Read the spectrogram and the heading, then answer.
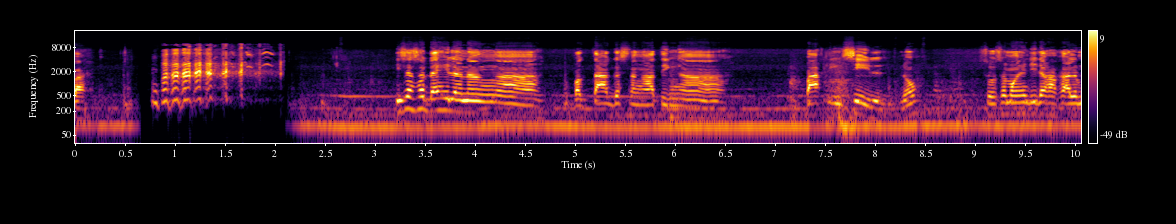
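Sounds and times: backhoe engine running: 0.0 - 0.7, 2.1 - 10.0
burst of laughter: 0.8 - 2.1.

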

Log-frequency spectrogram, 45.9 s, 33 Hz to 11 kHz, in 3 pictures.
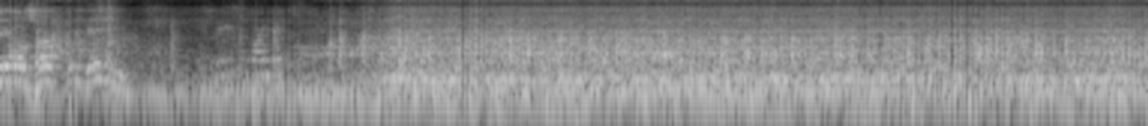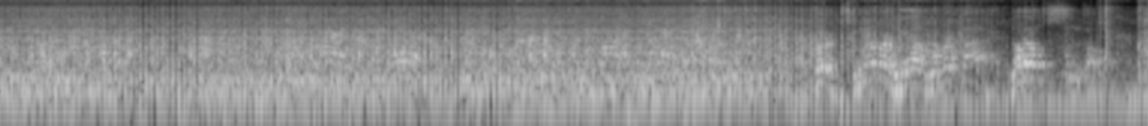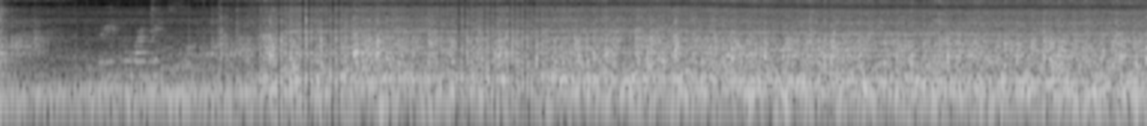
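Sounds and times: plastic balls clattering in drum: 4.4 - 31.4, 33.4 - 45.9.

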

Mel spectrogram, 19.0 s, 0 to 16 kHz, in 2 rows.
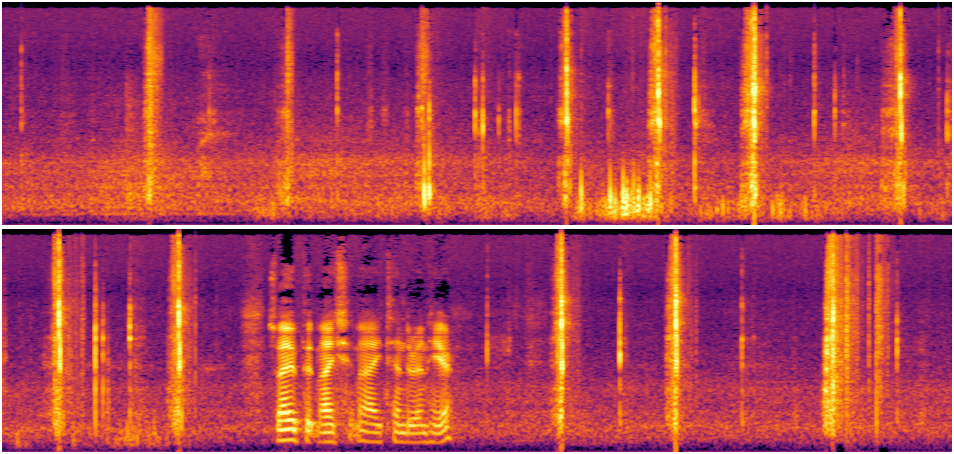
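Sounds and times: fire steel scraping on knife: 1.2 - 1.7, 2.7 - 7.7, 8.3 - 11.4, 14.4 - 15.3, 16.1 - 16.5, 17.7 - 18.5.

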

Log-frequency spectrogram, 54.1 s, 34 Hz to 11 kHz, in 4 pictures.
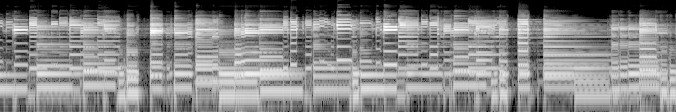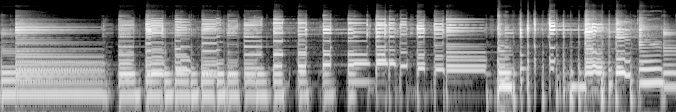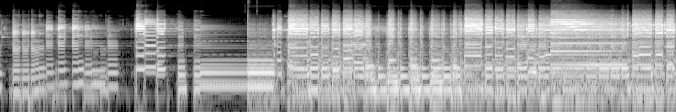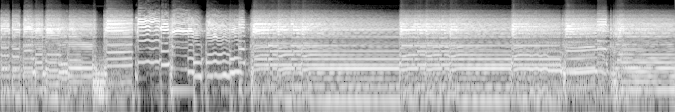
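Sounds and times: electric guitar through amp: 0.0 - 54.0.

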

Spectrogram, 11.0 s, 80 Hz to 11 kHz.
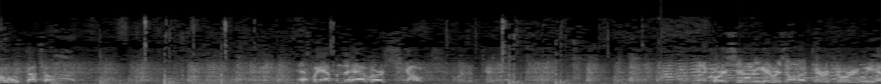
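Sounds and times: man speaking over loudspeaker: 0.0 - 1.0, 3.7 - 6.4, 8.6 - 11.0
horse hooves clip-clopping: 0.9 - 10.9.

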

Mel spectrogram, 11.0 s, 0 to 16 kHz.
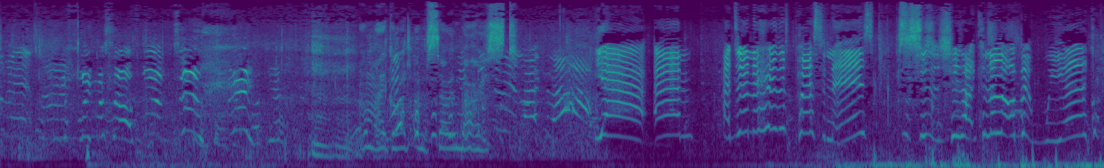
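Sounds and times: low rumble: 0.8 - 3.1.

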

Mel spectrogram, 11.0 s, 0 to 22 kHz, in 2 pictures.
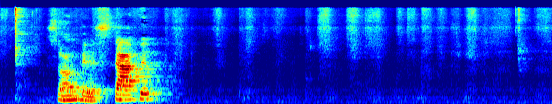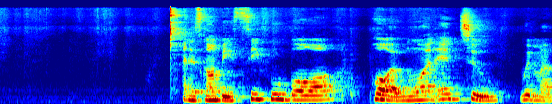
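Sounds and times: soft paper rustles: 1.6 - 7.2.

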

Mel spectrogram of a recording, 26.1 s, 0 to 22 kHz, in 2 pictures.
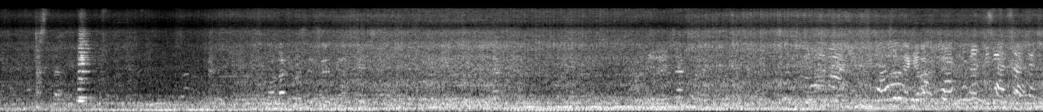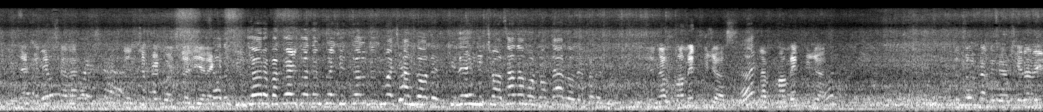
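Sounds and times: people talking: 2.2 - 5.2, 7.4 - 23.6, 24.9 - 26.0.

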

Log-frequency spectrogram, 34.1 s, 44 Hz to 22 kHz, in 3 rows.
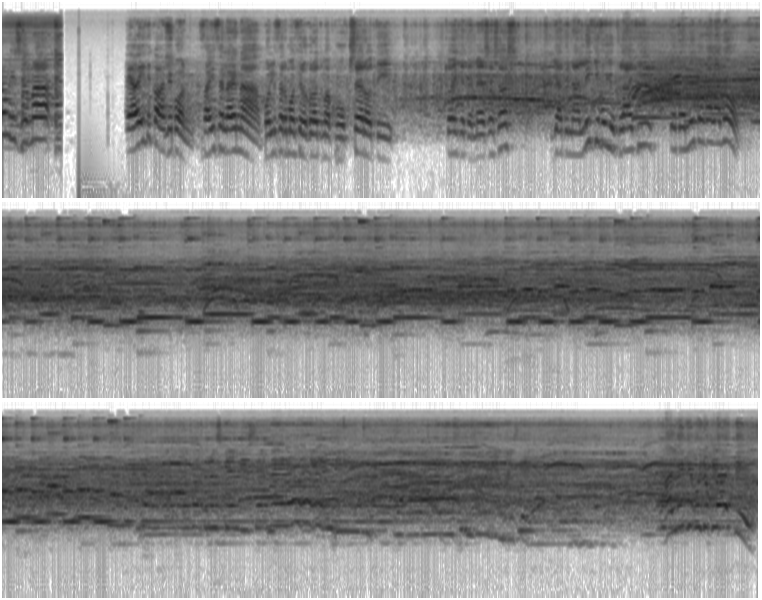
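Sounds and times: crowd cheering and calling out: 1.9 - 34.0
bell-like studio music: 8.2 - 34.0.

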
